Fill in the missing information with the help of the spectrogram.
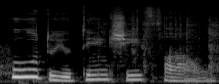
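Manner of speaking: plain reading voice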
